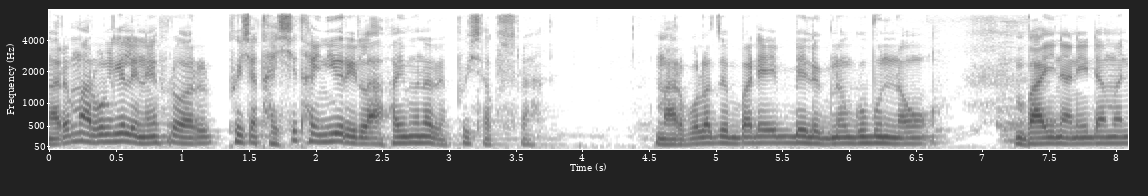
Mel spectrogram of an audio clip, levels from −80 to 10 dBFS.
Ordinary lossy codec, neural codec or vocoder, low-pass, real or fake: none; none; 7.2 kHz; real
